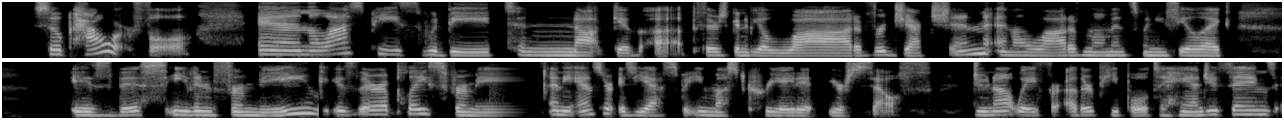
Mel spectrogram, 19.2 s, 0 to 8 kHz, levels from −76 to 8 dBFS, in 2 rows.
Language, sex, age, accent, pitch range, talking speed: English, female, 20-39, American, 165-210 Hz, 190 wpm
